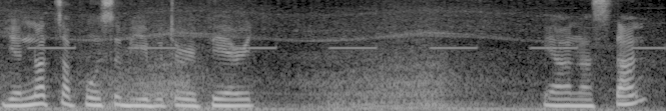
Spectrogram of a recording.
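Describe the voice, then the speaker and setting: A Jamaican man streams casually over some engine noise. His voice sits high for a man yet is full of gravel, and he talks straight to viewers, repeating himself for emphasis. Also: steady tone, moderate pace, mellow. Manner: emphatic, repetitive, addresses viewers directly. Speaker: game livestreamer. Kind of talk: casual livestream chat while driving a truck sim. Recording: noisy, engine rumble behind voice. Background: truck engine sounds from the game.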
